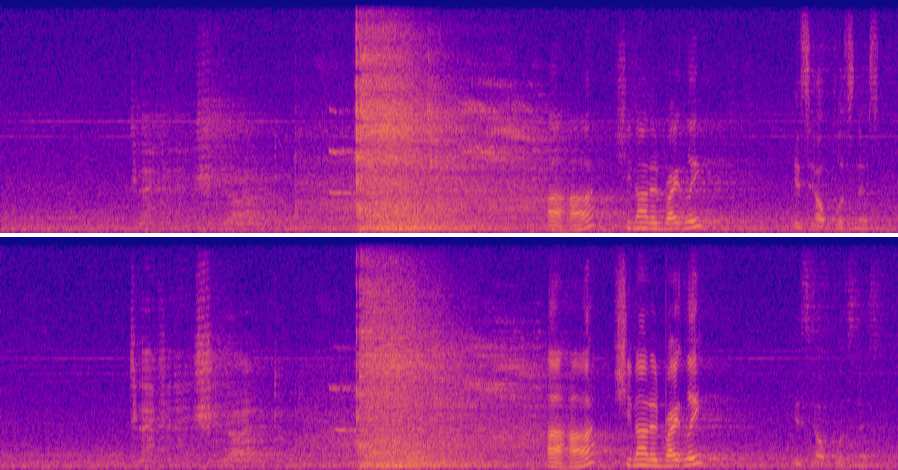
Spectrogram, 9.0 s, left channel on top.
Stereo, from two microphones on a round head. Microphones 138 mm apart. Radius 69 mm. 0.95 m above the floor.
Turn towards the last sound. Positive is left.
turn(degrees=55)  # may be behind; listen again after turning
